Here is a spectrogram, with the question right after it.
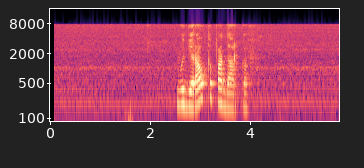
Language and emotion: Russian, neutral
